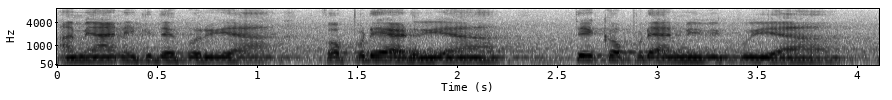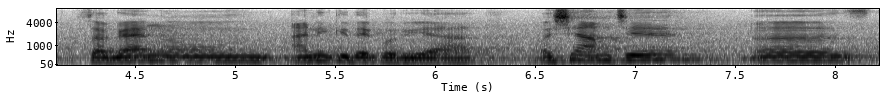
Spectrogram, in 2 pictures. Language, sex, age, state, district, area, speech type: Goan Konkani, female, 60+, Goa, Bardez, urban, spontaneous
